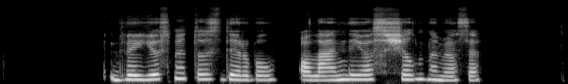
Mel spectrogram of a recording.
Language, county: Lithuanian, Klaipėda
